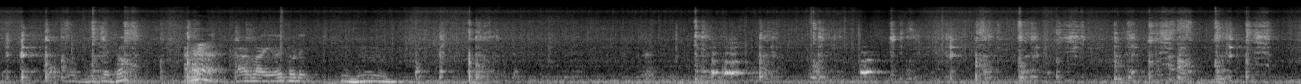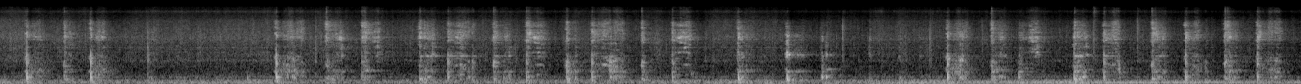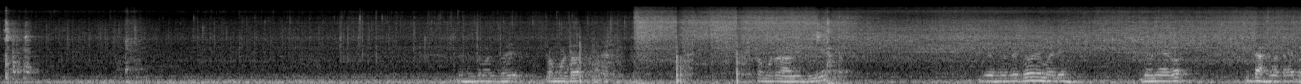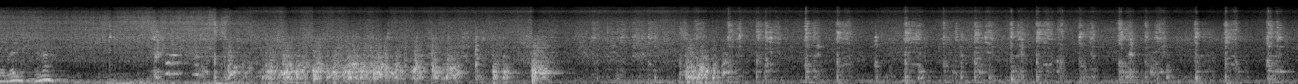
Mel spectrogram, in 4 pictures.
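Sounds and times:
metal spatula scraping a pan: 0:00.0 - 0:02.6, 0:06.4 - 0:14.2, 0:15.8 - 0:21.8, 0:22.5 - 0:26.4, 0:40.5 - 0:52.0
onions sizzling in hot oil: 0:00.0 - 0:52.0.

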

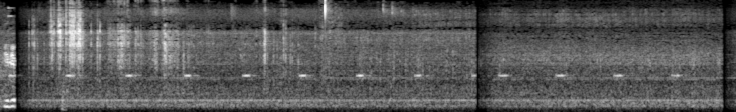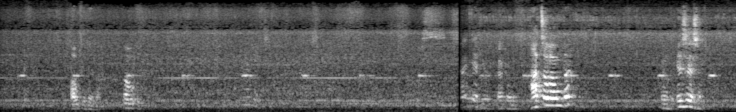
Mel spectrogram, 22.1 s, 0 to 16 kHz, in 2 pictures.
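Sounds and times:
equipment hum: 0:00.0 - 0:22.0
patient monitor beeping: 0:01.8 - 0:06.4, 0:07.5 - 0:07.7, 0:08.3 - 0:08.6, 0:09.2 - 0:09.4, 0:10.0 - 0:10.4, 0:11.3 - 0:21.9.

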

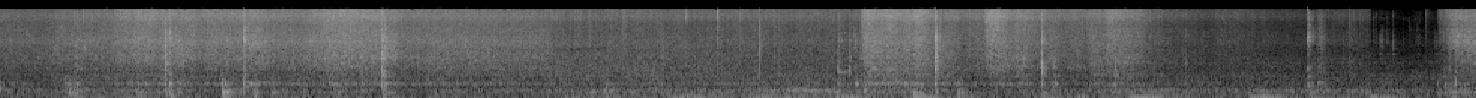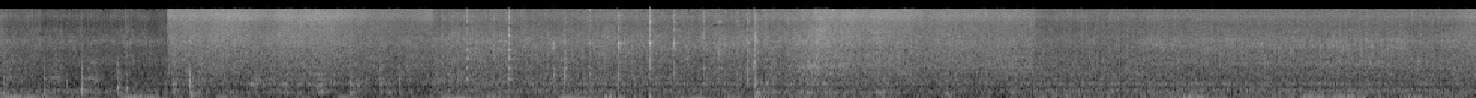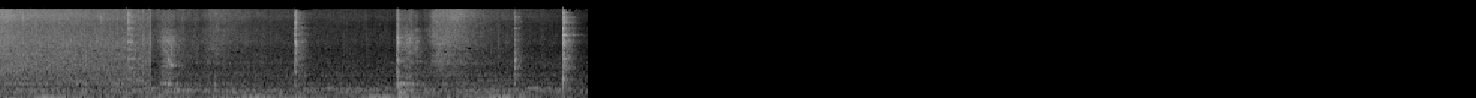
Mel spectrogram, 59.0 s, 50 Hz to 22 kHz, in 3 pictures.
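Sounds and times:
food sizzling in a wok: 0:00.0 - 0:18.3, 0:19.2 - 0:46.9
metal spatula scraping a pan: 0:00.8 - 0:05.4, 0:11.2 - 0:15.3, 0:17.4 - 0:17.9, 0:19.2 - 0:32.4, 0:39.9 - 0:42.5, 0:44.6 - 0:45.7.

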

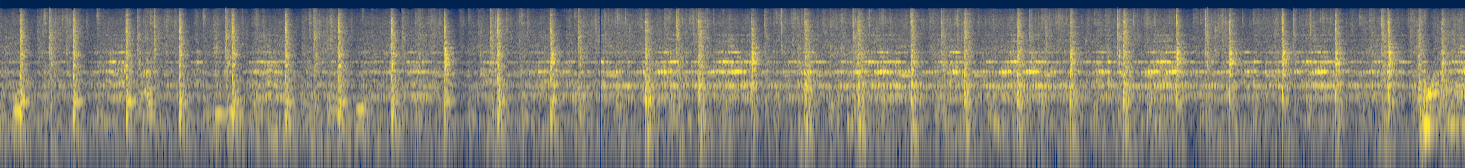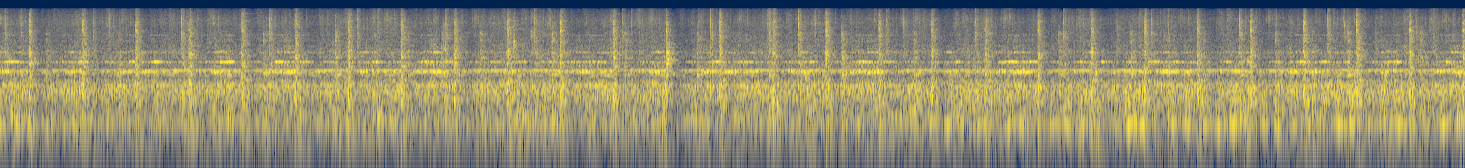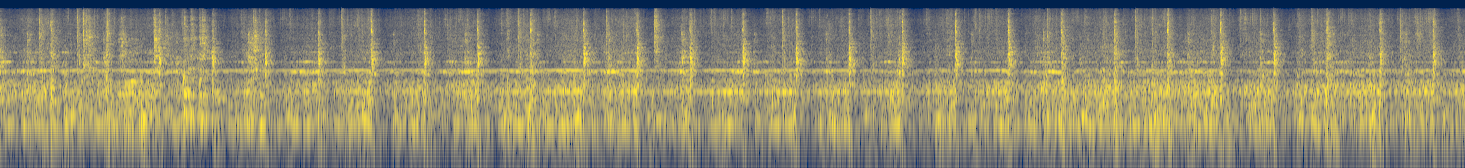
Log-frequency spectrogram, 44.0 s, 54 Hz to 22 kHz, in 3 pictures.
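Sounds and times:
machine hum: 0:00.0 - 0:43.9.

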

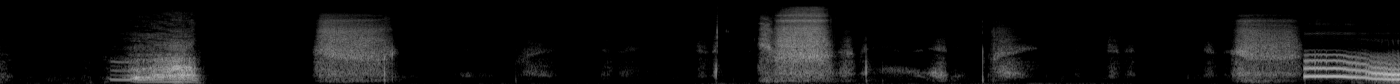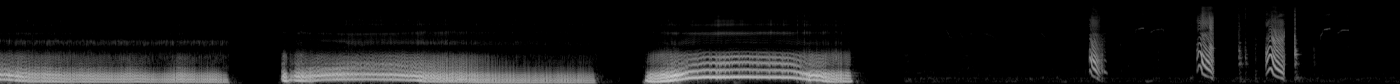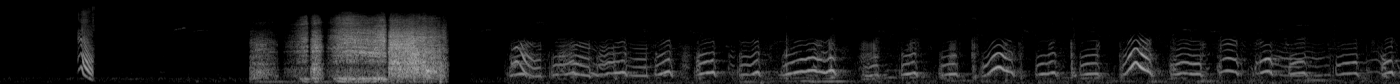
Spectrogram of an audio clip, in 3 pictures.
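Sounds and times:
cat hissing: 0:07.6 - 0:08.6, 0:30.5 - 0:32.5.

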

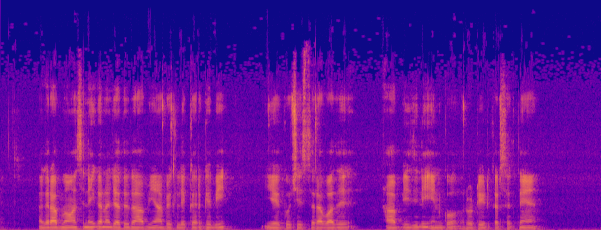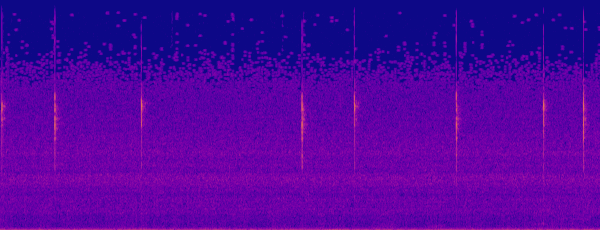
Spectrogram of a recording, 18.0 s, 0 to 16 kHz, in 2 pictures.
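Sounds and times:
low steady hum: 0:00.0 - 0:18.0
computer mouse clicking: 0:11.1 - 0:11.3, 0:13.5 - 0:13.7, 0:15.8 - 0:16.0, 0:17.1 - 0:18.0.

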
